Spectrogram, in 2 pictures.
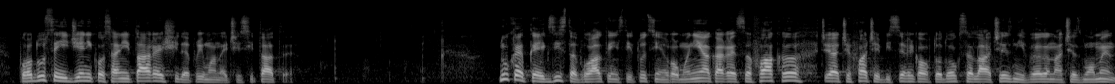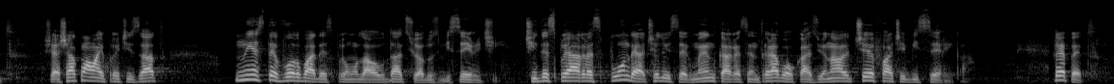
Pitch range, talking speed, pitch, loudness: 125-160 Hz, 155 wpm, 145 Hz, -29 LUFS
